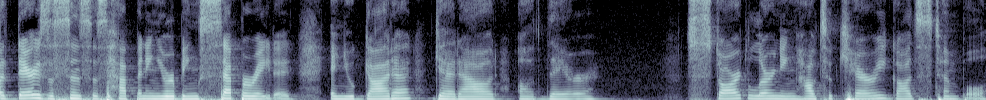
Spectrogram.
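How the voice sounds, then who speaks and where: The speaker is a woman with a non-native accent. Her pace is fairly slow. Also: medium pitch for a woman. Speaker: lay preacher. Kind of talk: sermon. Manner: animated.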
